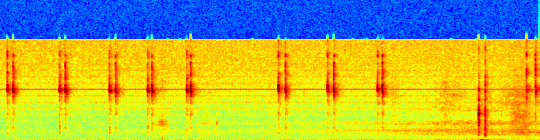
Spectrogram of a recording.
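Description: Computer mouse clicking: about ten light clicks, roughly one every three-quarters of a second, as star brush marks are stamped onto the image. A faint steady low hum runs underneath.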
